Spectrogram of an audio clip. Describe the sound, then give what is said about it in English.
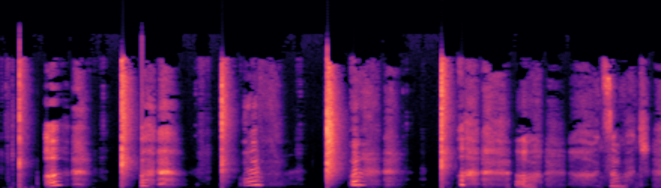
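Five loud, sharp slaps of a hand on a bare buttock land at irregular intervals of one to two seconds, each followed by breathy gasps and vocal sounds from a voice. “That's when I hear the first loud slap of your hand hit my ass.”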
